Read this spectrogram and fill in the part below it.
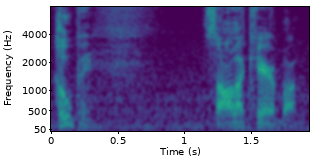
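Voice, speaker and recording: Young American man, low voice, easygoing confident hoops rookie for a sports game, faint noise behind. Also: big pitch swings, fairly quick. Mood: self-assured. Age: young adult. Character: confident, easygoing young male basketball draft prospect. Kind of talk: naturalistic video game cutscene acting.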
